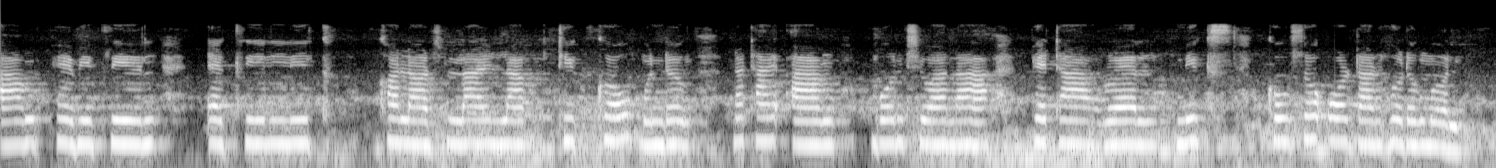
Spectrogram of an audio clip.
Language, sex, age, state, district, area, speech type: Bodo, female, 18-30, Assam, Chirang, rural, read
